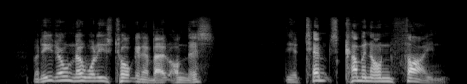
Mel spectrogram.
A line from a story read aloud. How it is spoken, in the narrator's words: he said gruffly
